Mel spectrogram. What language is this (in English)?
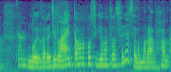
Portuguese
